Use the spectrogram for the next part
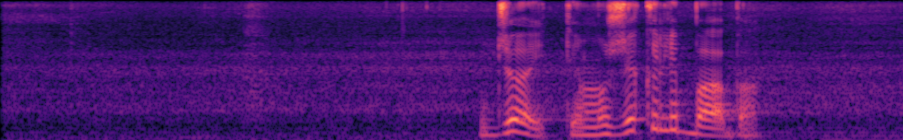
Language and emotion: Russian, neutral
